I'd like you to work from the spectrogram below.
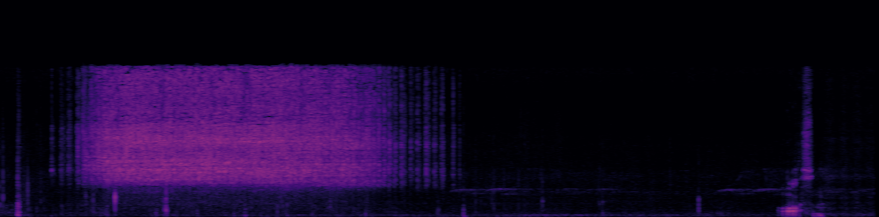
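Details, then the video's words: Timber rattlesnake lying across a road, rattling in warning after nearly being driven over; a loud hissing buzz lasts about three seconds, then fades into quiet outdoor background and a brief human voice near the end. "Timber rattle snake"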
